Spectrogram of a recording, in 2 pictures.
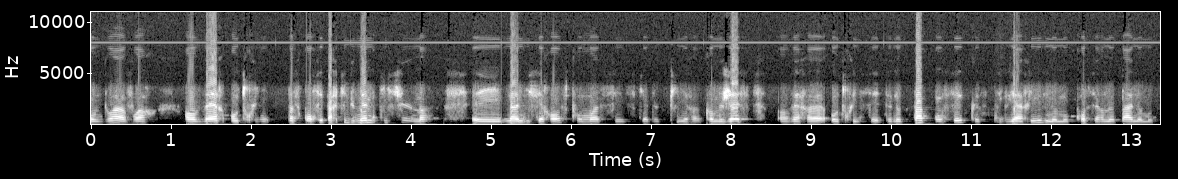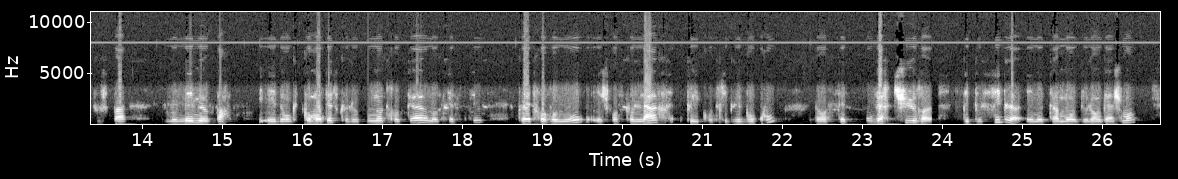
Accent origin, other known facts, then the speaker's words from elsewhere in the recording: Rwanda; cette cicatrice qui fait partie de notre histoire en tant que Rwandais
